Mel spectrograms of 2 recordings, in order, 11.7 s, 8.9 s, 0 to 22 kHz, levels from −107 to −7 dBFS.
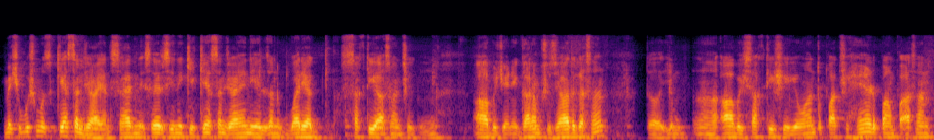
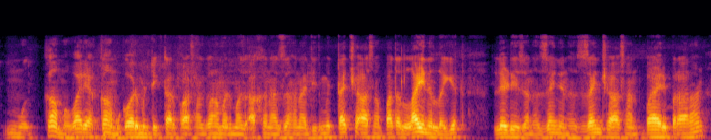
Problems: background sounds at intervals, background conversations at intervals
